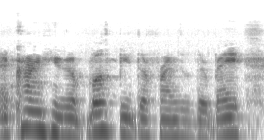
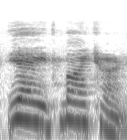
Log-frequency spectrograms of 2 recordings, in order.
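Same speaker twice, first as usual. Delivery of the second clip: high, drawn-out retold cheer; excited cheer; 8 semitones higher, slower than usual. Hyuga claiming the next turn in battle, mock excited. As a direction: pipe up eagerly, imitating an excited player.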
